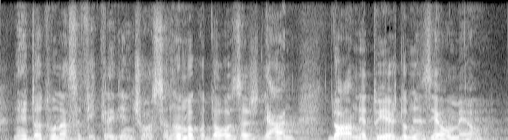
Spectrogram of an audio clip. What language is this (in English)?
Romanian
